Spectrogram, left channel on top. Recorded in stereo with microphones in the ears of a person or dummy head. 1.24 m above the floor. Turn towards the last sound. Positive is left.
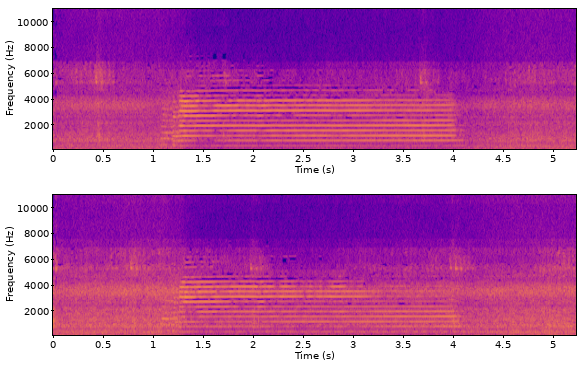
turn(degrees=20)  # may be behind; listen again after turning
